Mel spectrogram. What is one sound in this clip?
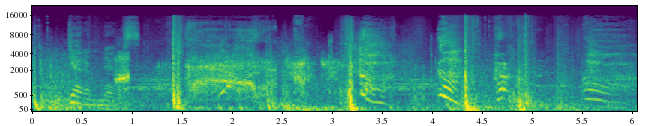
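Fists thump and bodies grunt in a close fight.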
